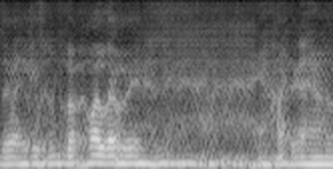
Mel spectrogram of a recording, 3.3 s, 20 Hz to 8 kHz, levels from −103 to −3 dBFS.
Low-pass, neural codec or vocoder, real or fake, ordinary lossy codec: none; codec, 16 kHz, 0.5 kbps, FreqCodec, larger model; fake; none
